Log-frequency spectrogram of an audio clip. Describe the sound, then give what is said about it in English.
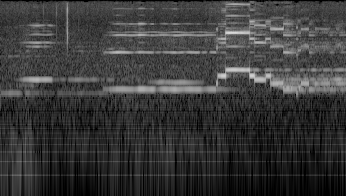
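A person blows into a phone running an ocarina app, producing airy pan-flute-like tones that hold a steady note, then step up to higher pitches and drift back down, with a faint echo and no talking. “It really does sound like a pan flute or something, you know?”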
